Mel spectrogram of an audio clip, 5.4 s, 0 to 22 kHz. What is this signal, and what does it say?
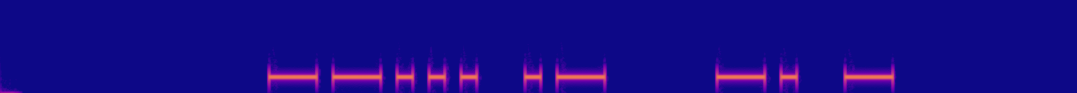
Morse code, heard as a keyed tone, about 15 wpm, 700 Hz. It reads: 7A NT
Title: Field Day Exchanges Encore - 15wpm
